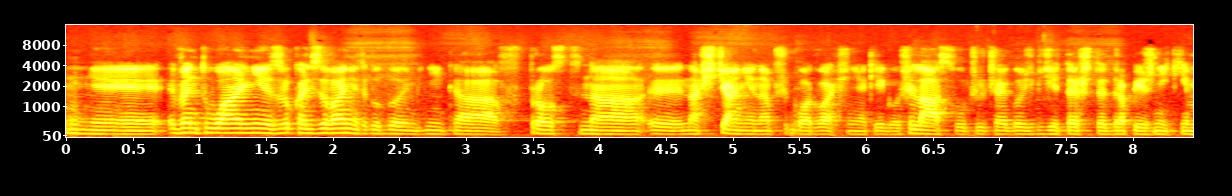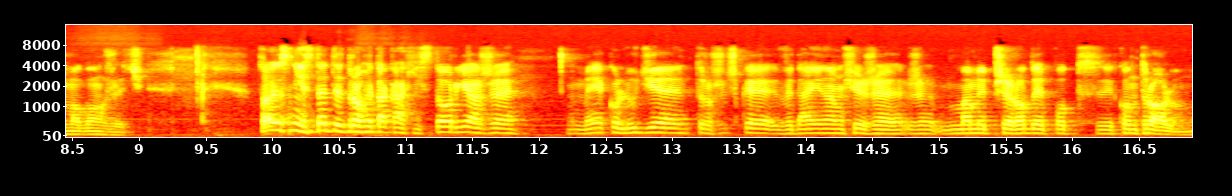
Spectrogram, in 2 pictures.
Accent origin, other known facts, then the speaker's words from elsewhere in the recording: Gdańsk, Pomeranian Voivodeship, Poland; ja pochodzę z Gdańska, więc, ym, gdzieś tam na północy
